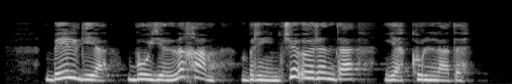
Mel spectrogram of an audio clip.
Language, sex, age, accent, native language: Uzbek, female, 25-34, Buxoro, Uzbek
